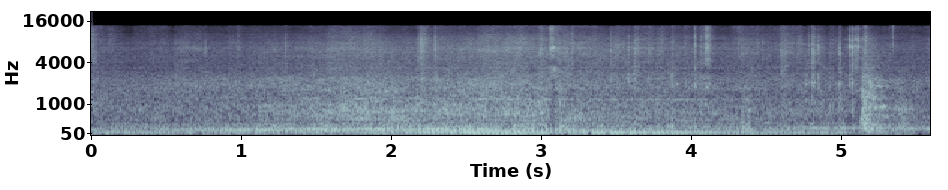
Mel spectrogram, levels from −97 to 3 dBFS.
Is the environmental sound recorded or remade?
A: remade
